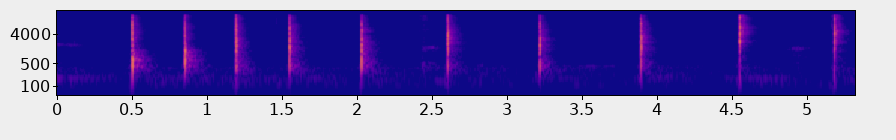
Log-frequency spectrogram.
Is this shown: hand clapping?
yes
